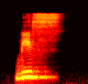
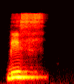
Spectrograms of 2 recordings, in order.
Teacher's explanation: Jadi dia di belakang. Sebenarnya letaknya dia itu di antara gigi seri atas dan bawah, tapi dia lebih ke bawah. Bis. Jadi lebih banyak menyentuh ke bawah, ke gigi seri bagian belakang yang bawahnya. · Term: sin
